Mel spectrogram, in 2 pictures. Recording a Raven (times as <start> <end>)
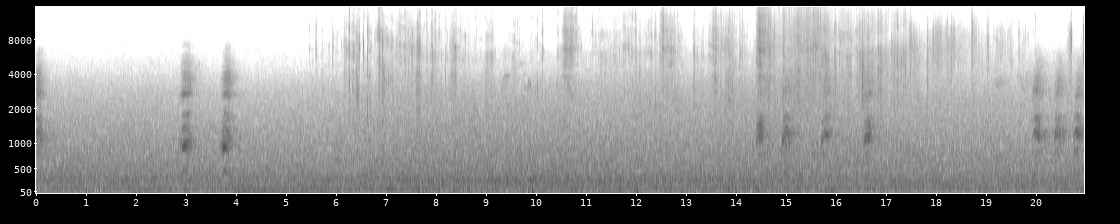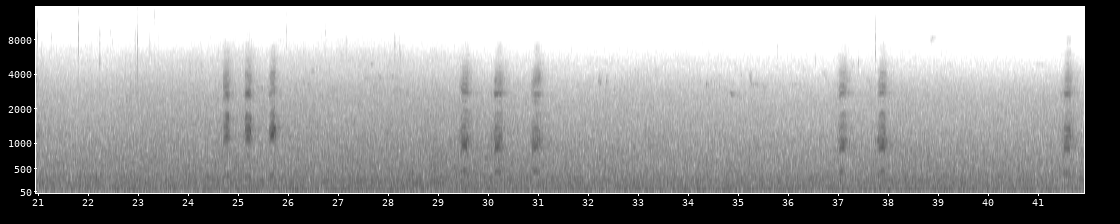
0.0 0.4, 2.8 4.4, 5.0 21.2, 24.6 26.0, 29.3 31.3, 36.9 39.0, 41.4 41.9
